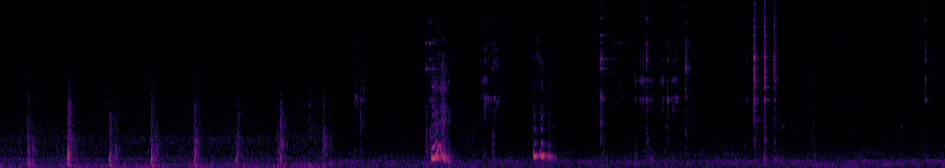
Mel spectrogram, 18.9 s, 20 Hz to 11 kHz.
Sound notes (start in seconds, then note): 10.6 giggles; 12.0 cutlery scraping and rattling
